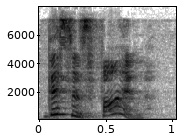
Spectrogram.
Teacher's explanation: My voice went up and my tone is a little higher, right?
